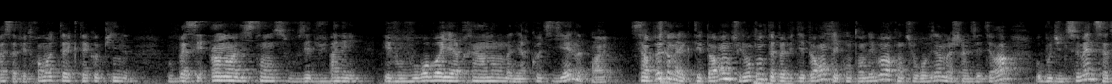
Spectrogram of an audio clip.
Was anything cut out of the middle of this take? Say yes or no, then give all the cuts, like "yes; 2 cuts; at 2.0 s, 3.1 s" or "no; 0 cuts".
yes; 3 cuts; at 3.3 s, 3.7 s, 7.4 s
